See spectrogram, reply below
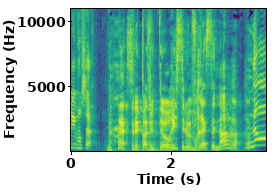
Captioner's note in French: rire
